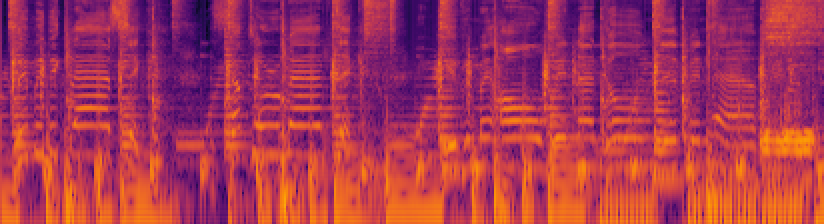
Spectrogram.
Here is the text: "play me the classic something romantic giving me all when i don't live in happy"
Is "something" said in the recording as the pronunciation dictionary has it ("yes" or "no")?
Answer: no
